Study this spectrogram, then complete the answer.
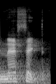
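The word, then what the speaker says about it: Knesset: हुआ है तो दोस्तों उसको बोलते हैं नेसेट के साइलेंट होता है क्या बोलते हैं नेसेट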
